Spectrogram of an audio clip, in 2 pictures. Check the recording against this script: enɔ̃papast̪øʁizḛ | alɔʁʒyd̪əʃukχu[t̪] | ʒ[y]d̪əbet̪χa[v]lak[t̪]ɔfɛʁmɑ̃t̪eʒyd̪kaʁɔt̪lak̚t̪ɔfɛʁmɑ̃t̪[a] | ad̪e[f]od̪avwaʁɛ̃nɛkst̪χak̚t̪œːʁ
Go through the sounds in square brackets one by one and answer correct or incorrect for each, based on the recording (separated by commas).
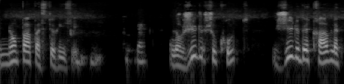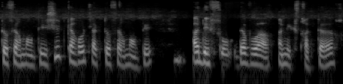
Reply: correct, correct, correct, correct, incorrect, correct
